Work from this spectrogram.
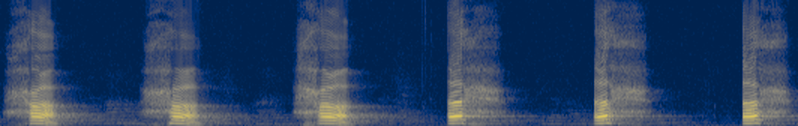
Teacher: Это щелевой и глухой звук, то есть произносится без участия голоса. И произносится он таким образом, как будто мы хотим, чтобы стекло запотело, и дуем на него. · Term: верхнефарингальная согласная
